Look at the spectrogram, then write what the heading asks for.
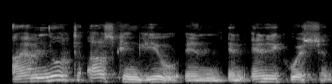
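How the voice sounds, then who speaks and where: A man at a fairly slow pace and medium pitch, lively intonation, with audible room echo. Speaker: university lecturer. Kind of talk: lecture. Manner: slow, deliberate; halting, many fillers and repetitions.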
